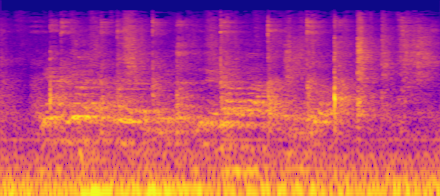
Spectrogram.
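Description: Table tennis rally: the ball clicking sharply off the paddles and the table in a quick back-and-forth string of hits.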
